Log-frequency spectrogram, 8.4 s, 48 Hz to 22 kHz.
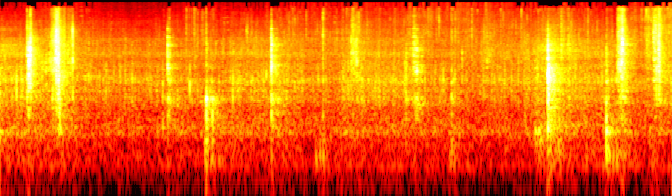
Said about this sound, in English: in the same pan back here that I cooked my onions in, I'm going to be putting 2 to 3 tablespoons of butter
